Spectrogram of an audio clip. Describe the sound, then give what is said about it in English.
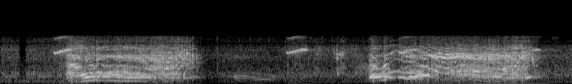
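Two loud, rough roars from a lion, each lasting over a second, separated by a brief pause with a few softer grunts in between. No talking. “Find and use your sacred roar.”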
